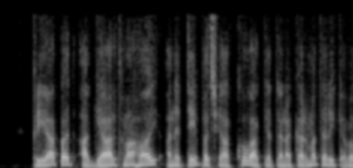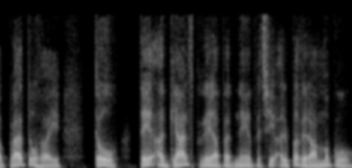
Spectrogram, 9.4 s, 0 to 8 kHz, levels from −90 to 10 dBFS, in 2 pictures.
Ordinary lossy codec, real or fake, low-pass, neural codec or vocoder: none; fake; none; codec, 16 kHz, 1.1 kbps, Voila-Tokenizer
